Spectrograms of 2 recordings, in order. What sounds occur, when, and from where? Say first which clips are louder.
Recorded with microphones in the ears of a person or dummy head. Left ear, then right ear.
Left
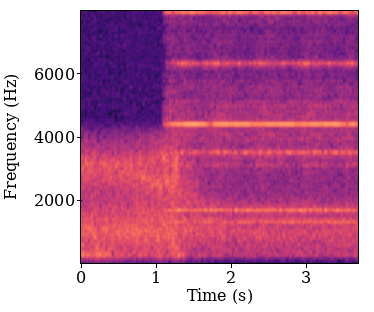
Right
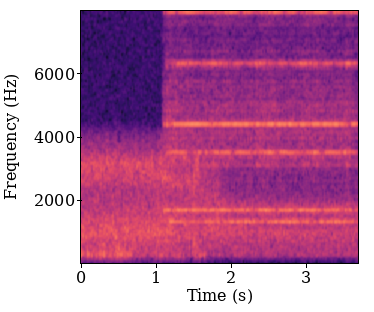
1.1 s a phone ringing: left 2 dB; 15° right (ahead or behind), 0.9 m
